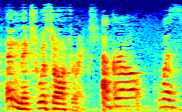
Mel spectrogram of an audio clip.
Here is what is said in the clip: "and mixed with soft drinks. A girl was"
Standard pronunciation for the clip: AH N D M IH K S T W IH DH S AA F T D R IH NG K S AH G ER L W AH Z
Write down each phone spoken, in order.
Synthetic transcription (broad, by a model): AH N M IH K S T W IH DH S AA F T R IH K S AH G ER L W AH Z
